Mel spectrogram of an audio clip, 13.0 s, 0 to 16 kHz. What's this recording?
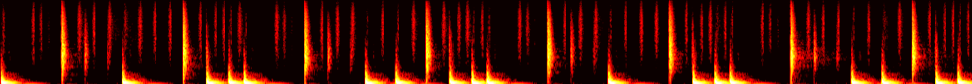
Music > Solo instrument
All sounds from analogRTYM MK1 at 74BPM The kit was made using kick, clap, snare and woodblocks. The hi hat sound was made using the noise generator machine on the hi hat channel of the analogRTYM. The patterns were programmed in the analogRTYM, triggered via octatrack and recorded in a flex track inside the Octatrack MK2 with little to no processing
808, clap, Crisp, drum, drummachine, DUB, Elektron, FOOTWORK, machine, RIM, RTYM, TECH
